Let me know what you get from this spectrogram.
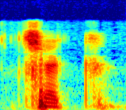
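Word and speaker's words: Czech: caso de república checa su pronunciación en inglés es checa república checa república sonando la ch de la primera parte como una k check check republic y nacional y al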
